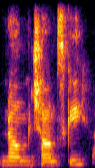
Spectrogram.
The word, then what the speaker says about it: Noam Chomsky: And I actually just listened to your interview with Gene Epstein, where he was talking about Noam Chomsky.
